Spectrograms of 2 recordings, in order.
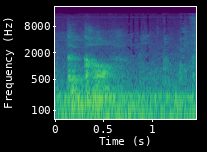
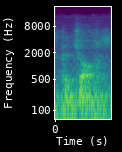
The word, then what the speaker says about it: Kirchhoff: Sometimes this is pronounced in a German way, Kirchhoff. But yeah, if you don't speak German like me, you can pronounce it as Kirchhoff.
